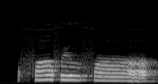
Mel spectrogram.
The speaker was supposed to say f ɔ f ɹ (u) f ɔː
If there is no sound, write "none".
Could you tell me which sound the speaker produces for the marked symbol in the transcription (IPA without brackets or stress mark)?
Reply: u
